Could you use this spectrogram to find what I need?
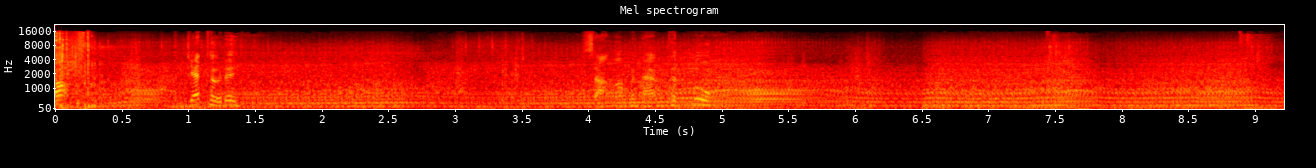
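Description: A car engine hums and revs as the car drives over rough ground.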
